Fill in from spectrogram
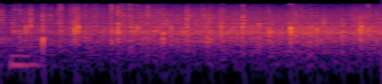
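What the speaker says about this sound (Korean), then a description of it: "박수" Brief burst of applause from a church congregation during a Sunday service, a light scatter of claps lasting about two seconds with faint voices underneath.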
